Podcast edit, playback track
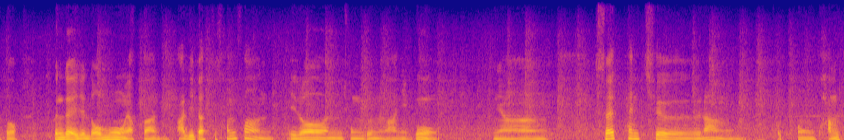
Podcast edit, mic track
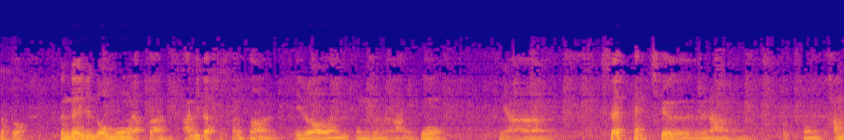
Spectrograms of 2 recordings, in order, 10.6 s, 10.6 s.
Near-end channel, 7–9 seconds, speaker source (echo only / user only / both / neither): echo only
